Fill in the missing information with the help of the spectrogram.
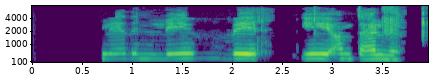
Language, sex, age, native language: Icelandic, male, 10, Icelandic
